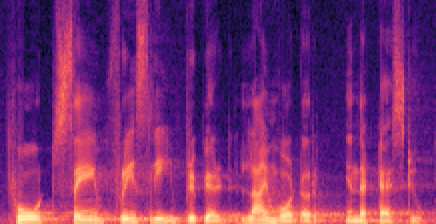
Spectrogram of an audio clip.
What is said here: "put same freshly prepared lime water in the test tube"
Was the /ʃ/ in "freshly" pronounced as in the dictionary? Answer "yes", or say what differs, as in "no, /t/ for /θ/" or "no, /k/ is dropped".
no, /s/ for /ʃ/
